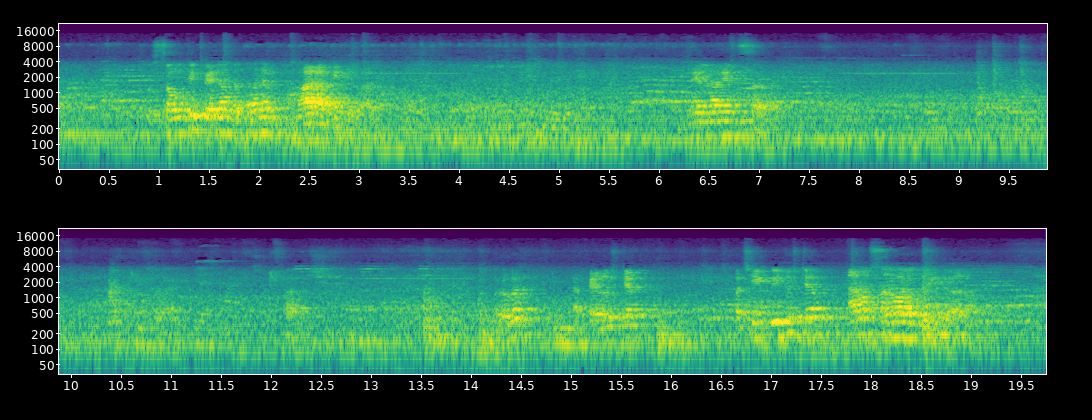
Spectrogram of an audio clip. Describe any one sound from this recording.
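An elderly man speaks with animation.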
